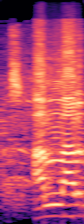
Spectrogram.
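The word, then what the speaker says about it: الله: দ্বীন Islamic চিন্তাবিদ আল্লামা দিলোয়ার হোসেন সাইদ রাহিমাহুল্লাহ আল্লাহ রাব্বুল আলামিন উটের দেহ তৈরি করার সময় এমন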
